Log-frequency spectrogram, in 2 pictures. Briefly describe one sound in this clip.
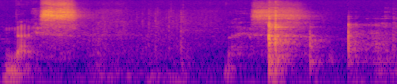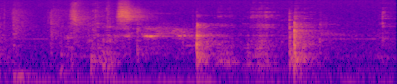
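Glass jars clink and knock as they are set down.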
